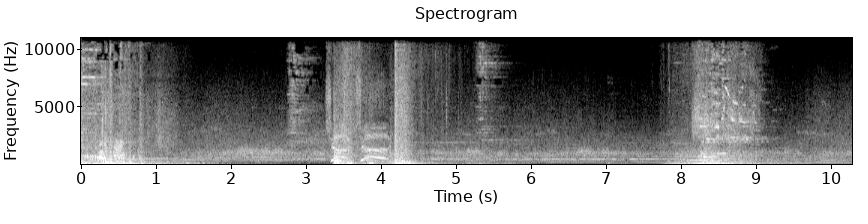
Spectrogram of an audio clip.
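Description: Magic spell effects whoosh and crackle in short bursts.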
